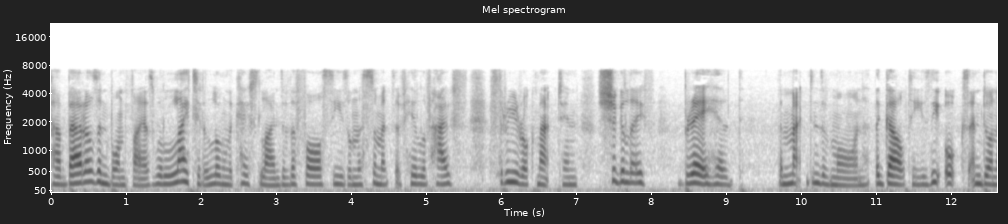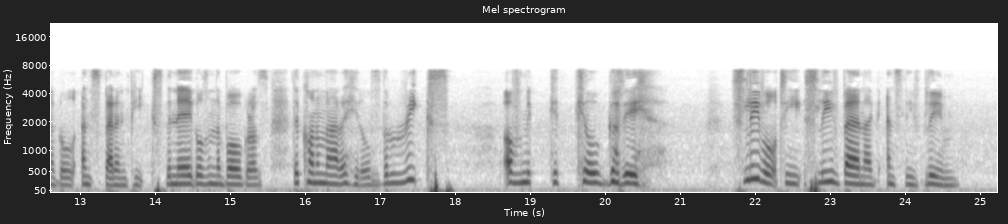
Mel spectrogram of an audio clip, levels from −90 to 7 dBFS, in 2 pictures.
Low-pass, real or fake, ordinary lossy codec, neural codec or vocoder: 7.2 kHz; real; MP3, 64 kbps; none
